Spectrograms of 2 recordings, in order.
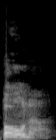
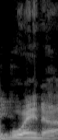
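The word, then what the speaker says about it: Buona Beef: Now I believe they pronounce that bona, and my pops calls it boner beef, but that's I say Buena.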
